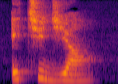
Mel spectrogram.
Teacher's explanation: Most words ending in consonant, the consonant, the last one, of course, the last ending consonant, we don't pronounce it, right? When I say étudiant, although the word ends in T, now you don't hear that.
